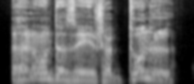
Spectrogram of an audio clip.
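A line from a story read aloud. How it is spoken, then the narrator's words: Exclaiming. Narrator (German): rief aus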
